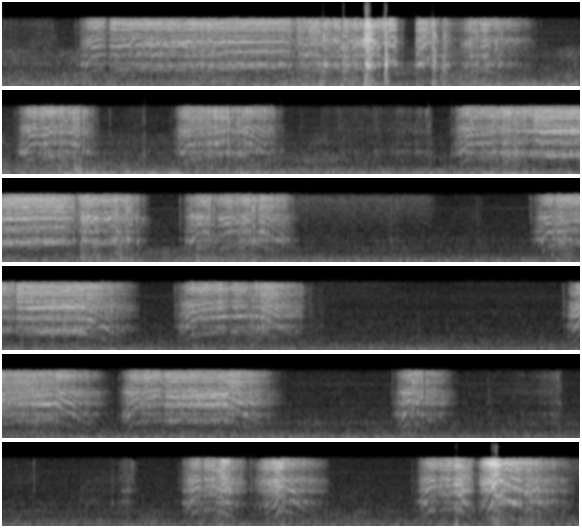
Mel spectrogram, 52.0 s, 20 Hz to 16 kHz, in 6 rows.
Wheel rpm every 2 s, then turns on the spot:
50, 210, 210, 100, 60, 60, 80, 30, 210, 160, 90, 0, 30, 160, 90, 20, 0, 90, 110, 40, 10, 10, 0, 50, 10, 50.
8-10 38-40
